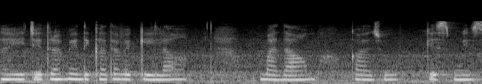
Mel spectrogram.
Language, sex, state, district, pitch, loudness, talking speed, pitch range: Chhattisgarhi, female, Chhattisgarh, Raigarh, 225 Hz, -17 LUFS, 110 wpm, 220-235 Hz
